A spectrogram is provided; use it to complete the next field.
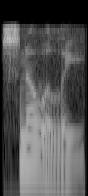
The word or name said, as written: snowily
